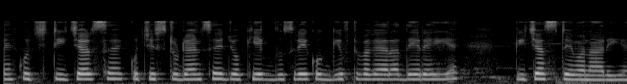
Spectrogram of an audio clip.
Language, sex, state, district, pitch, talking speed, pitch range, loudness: Hindi, female, Bihar, Purnia, 240 Hz, 200 wpm, 235-250 Hz, -30 LUFS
